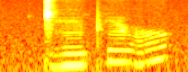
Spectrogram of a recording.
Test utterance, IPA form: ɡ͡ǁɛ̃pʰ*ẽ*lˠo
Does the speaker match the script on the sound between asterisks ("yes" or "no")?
yes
